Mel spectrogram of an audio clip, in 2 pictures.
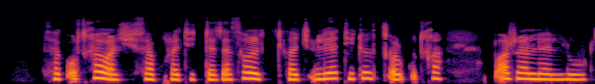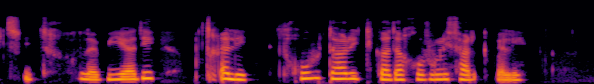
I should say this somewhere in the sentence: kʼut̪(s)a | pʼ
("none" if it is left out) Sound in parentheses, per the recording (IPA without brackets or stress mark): χ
